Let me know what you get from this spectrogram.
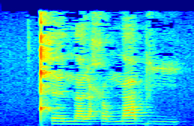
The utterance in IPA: ǃʰ ɛ n a i̯ ħ o ŋ a b i

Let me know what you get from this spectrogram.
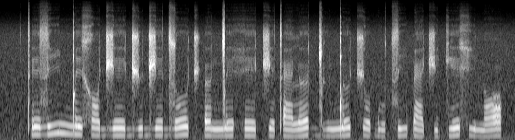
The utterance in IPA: tʼ e z i ŋ͡ǃ e x ɔ d͡ʒ e d͡ʒ ʉ d͡ʒ e d͡z o t͡ʃʼ œ ŋ͡ǀ e h e t͡ʃ e tʼ æ l œ ɡ͡ǀ ʉ ŋ͡ǃ ɵ t͡ʃ o ɓ u t͡s i ɓ æ t͡ʃ i kʲ e x i n ɔ

